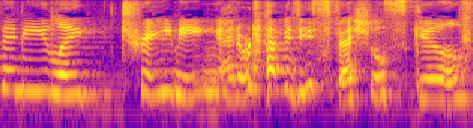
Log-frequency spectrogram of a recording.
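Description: A woman with a Canadian accent over noticeable background noise. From Grand Prairie, Alberta, Canada. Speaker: podcast host, church women's ministry volunteer. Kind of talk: interview as guest, casual chat.

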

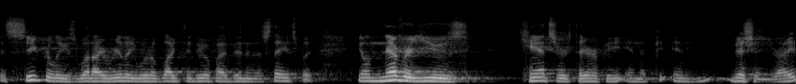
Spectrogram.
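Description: Audible room echo surrounds a man whose dark, mellow tone sits at a fairly high pitch as he talks at a fairly quick pace. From Philippines. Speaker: missionary doctor. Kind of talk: church missions report. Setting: church service.

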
